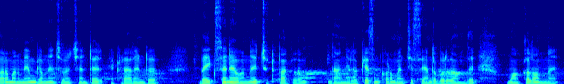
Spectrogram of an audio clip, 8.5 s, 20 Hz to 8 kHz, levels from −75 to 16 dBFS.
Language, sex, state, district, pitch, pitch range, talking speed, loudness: Telugu, male, Andhra Pradesh, Srikakulam, 120 Hz, 115-125 Hz, 125 wpm, -36 LUFS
